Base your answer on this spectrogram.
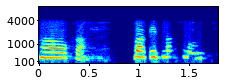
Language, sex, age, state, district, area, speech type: Marathi, female, 30-45, Maharashtra, Yavatmal, rural, conversation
